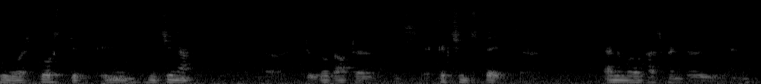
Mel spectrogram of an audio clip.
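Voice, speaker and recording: With a Burmese accent, a man speaks in a fairly low pitch and a dark, mellow tone, somewhat breathy and monotone, his loudness swinging widely amid audible room echo. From Myanmar, Yangon. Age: 60s. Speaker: retired diplomat. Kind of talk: oral history interview. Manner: halting, many fillers.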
